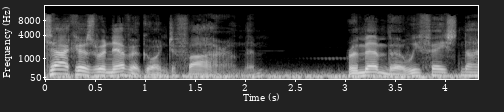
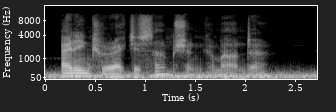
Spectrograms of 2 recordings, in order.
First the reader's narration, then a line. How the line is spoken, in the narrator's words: Thrawn said calmly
